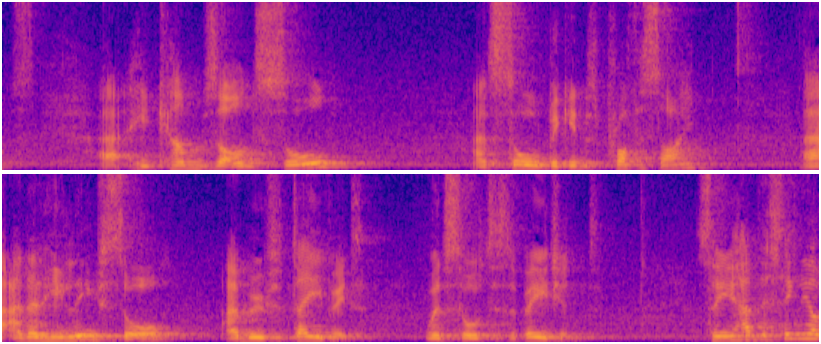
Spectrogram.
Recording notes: Our sermon from the 11am service on Sunday 23rd October 2016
